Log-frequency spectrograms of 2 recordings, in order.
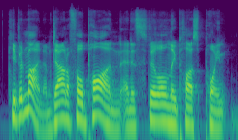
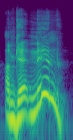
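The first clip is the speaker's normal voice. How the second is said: excited inner voice; 9 semitones higher, 3 dB louder than usual. Retold or imitated. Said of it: "I'm like".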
